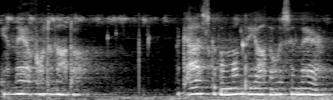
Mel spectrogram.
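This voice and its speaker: A woman's voice: fairly low pitch, flat delivery, a little slow, noisy background, lightly acted. An actress playing an uneasy, haunted woman space scientist in an audio drama. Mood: eerie, hushed. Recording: loud music under the voice.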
